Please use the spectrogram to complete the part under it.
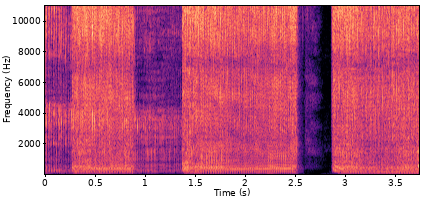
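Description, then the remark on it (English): A voice imitates the zipper at the top of a guitar case with three loud, raspy buzzing bursts separated by short pauses, each low and rumbling enough to resemble a revving engine. “I can't do fucking zipper noise.”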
